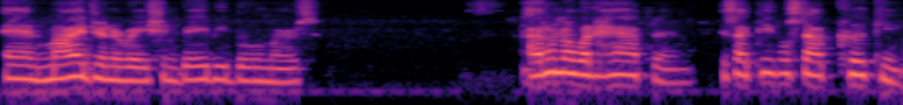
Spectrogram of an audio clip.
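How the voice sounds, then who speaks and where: With an American accent, a woman speaks at a moderate pace in a dark, mellow, somewhat breathy tone, with ordinary pitch variation and long, frequent pauses. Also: medium pitch for a woman. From Chicago, US Midwest. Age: 60s. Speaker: talk show host. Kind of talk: interview.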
